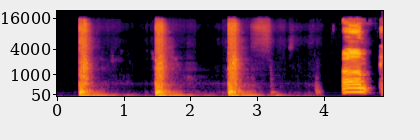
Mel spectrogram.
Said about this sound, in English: And then out of nowhere, there's a knock at the door.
